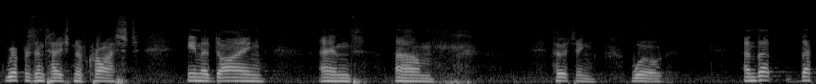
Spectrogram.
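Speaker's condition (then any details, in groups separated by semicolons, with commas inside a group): No condition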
